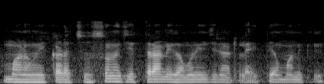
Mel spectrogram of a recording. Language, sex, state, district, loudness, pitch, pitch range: Telugu, male, Andhra Pradesh, Sri Satya Sai, -22 LUFS, 110 Hz, 110-120 Hz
